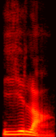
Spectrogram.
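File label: "Yilang", Chinese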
